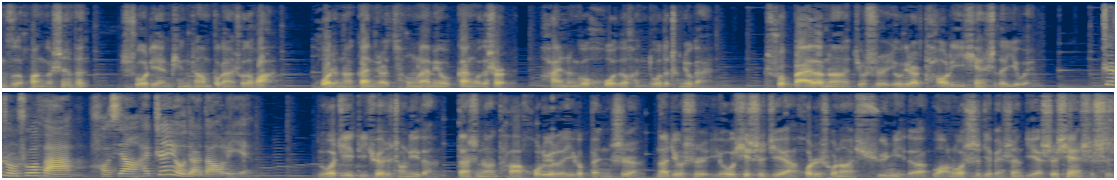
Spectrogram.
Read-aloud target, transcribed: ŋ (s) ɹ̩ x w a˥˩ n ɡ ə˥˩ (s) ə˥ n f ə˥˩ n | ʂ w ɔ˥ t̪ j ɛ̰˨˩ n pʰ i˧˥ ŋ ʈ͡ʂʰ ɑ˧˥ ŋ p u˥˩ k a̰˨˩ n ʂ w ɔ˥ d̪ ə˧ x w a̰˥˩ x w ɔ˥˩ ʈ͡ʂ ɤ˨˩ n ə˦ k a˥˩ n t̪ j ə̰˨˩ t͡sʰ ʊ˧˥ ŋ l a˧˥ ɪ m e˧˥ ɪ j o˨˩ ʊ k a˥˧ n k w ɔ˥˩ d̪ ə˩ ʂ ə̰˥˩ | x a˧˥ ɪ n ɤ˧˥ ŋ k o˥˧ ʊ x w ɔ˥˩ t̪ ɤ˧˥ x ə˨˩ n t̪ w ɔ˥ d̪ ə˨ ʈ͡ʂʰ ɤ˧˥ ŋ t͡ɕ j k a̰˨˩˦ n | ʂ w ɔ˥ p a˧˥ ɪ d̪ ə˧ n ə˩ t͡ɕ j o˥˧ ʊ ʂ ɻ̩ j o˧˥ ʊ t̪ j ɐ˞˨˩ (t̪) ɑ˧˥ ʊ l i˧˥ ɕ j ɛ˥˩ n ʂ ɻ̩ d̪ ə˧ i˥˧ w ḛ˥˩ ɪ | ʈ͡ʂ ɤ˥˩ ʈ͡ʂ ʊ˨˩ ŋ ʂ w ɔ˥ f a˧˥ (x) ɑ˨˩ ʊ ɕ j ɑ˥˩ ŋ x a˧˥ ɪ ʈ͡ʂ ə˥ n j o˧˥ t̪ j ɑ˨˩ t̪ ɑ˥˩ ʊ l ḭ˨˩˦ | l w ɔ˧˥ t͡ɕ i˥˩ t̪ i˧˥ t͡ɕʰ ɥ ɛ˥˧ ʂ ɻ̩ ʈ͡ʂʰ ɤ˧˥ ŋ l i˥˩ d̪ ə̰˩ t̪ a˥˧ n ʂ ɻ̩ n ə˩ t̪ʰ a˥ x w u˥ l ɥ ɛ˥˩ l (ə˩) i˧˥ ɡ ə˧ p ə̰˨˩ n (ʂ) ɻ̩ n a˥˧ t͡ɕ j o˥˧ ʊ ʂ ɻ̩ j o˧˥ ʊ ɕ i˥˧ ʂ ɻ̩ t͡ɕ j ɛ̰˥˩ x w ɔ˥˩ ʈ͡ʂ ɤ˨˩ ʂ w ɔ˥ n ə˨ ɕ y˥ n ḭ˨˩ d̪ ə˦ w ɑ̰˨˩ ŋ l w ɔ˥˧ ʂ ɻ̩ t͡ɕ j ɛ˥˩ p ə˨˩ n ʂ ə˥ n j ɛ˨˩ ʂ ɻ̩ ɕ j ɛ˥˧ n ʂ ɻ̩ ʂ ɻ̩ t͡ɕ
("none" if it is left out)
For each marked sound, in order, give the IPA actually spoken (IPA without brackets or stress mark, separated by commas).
t͡s, ʂ, t̪ʰ, x, ə˩, ʈ͡ʂ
